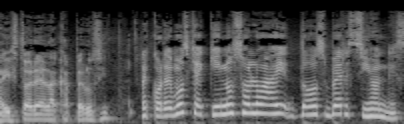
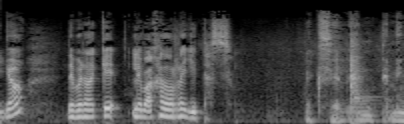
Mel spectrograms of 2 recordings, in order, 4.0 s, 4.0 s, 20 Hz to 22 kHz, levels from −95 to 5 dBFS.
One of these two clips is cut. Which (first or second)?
first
